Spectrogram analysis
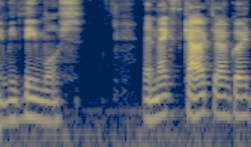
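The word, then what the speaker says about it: Mydeimos: Let's say it the Greek way. Medimos.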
